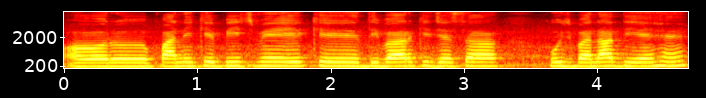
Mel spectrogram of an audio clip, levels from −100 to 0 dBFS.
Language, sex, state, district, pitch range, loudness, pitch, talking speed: Hindi, female, Odisha, Sambalpur, 200-210 Hz, -16 LUFS, 205 Hz, 165 wpm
